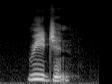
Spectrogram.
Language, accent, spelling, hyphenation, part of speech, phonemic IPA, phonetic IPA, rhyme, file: English, US, region, re‧gion, noun, /ˈɹi.d͡ʒən/, [ˈɹi.d͡ʒn̩], -iːdʒən, En-us-region.ogg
